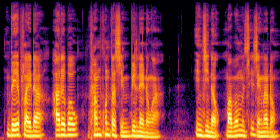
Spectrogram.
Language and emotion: Bodo, sad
